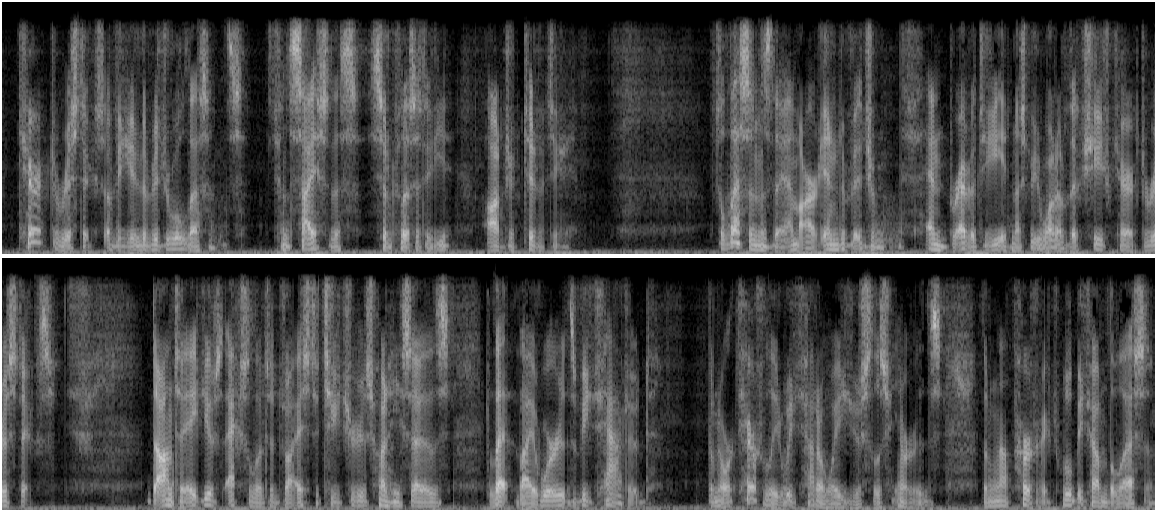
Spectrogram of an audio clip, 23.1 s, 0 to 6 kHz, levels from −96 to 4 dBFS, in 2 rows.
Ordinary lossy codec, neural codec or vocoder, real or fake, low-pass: AAC, 48 kbps; autoencoder, 22.05 kHz, a latent of 192 numbers a frame, VITS, trained on many speakers; fake; 5.4 kHz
